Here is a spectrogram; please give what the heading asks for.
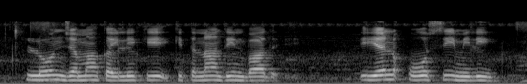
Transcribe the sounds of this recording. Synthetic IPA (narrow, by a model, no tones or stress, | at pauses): loːnd͡ʒəmãːkəɪlekekɪt̪nãːd̪ɪnbaːd̪ | eənoːsiːmɪliː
